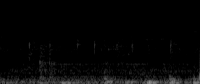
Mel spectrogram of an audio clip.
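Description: Handling noise from a plastic twist-up lip crayon being turned in the hands to wind the crayon up: faint rubbing with a few soft, low bumps, about a second in and again near the end.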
